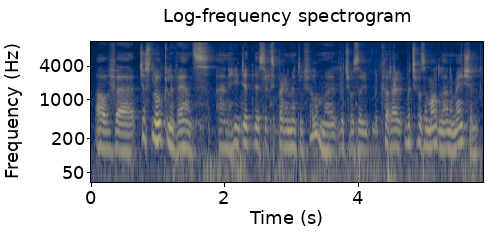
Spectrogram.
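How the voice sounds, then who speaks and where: A man's voice: mid-range voice, fast. An Irish-accented man explaining in a conversational, discursive way, circling back and repeating words as he goes. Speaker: interview guest, film historian. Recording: clear background noise, ambient sound.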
